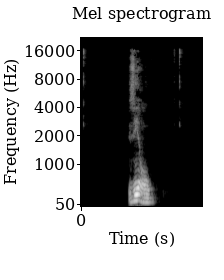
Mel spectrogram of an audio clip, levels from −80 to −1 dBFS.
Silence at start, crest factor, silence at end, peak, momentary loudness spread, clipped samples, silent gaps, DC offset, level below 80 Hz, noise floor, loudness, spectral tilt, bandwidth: 0.95 s; 20 dB; 0.45 s; -2 dBFS; 24 LU; under 0.1%; none; under 0.1%; -64 dBFS; -88 dBFS; -18 LUFS; -6 dB/octave; 17 kHz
